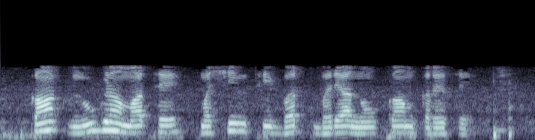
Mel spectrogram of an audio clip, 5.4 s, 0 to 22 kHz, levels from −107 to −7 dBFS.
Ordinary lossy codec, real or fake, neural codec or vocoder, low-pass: MP3, 32 kbps; real; none; 3.6 kHz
